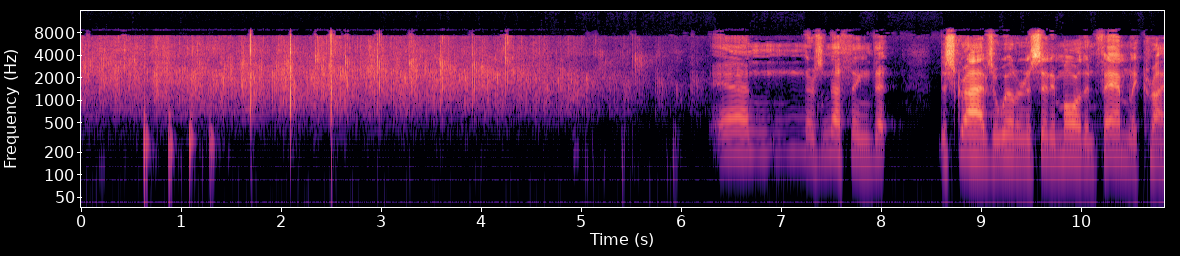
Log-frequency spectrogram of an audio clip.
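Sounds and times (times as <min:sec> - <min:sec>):
audience clapping hands: 0:00.0 - 0:06.4
speech: 0:06.4 - 0:10.8.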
